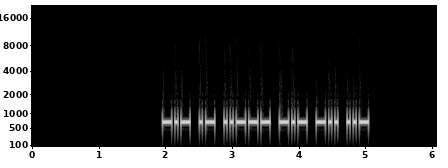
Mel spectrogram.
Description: Morse code, heard as a keyed tone, about 25 wpm, 700 Hz. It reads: KA2KDU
